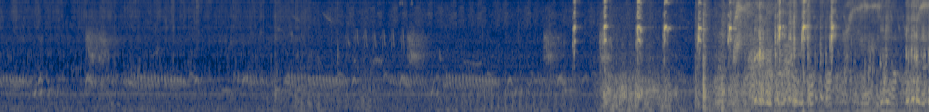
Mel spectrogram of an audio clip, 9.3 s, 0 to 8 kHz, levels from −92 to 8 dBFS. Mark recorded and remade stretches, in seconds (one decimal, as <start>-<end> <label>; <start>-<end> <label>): 0.0-3.1 remade; 3.1-7.9 recorded; 7.9-9.3 remade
